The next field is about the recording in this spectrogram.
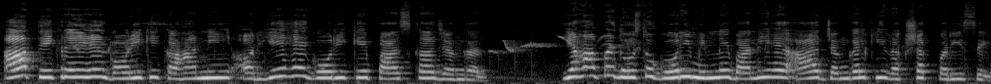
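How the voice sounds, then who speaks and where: A woman hosting a doll story show, giving a measured, welcoming introduction. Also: high voice. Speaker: show host. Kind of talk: scripted introduction.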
